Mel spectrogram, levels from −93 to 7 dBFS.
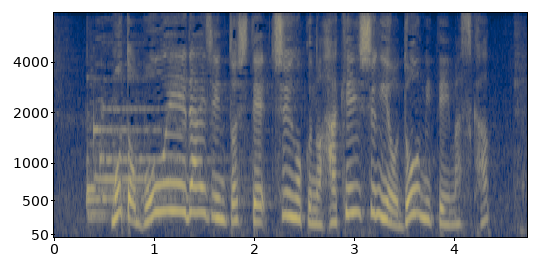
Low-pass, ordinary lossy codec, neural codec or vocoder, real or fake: none; none; none; real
